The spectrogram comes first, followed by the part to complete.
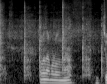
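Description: A metal spoon stirring and scraping sardine roe frying in masala in a metal pan, with a light sizzle and a few sharp scrapes. A voice speaks briefly about a second in.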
